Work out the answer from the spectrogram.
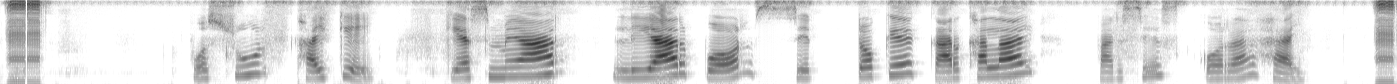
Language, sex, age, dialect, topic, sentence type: Bengali, female, 18-24, Jharkhandi, agriculture, statement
